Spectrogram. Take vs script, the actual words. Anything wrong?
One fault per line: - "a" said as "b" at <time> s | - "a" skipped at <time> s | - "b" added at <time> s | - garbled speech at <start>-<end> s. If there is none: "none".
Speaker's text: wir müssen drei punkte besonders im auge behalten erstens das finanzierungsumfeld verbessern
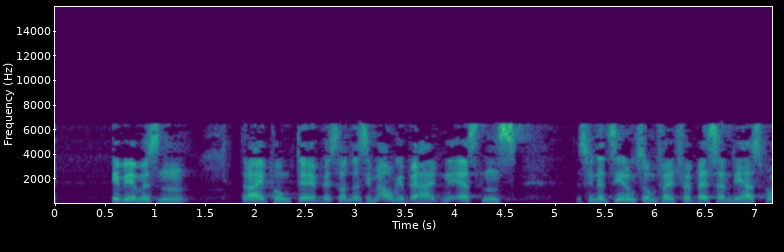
none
